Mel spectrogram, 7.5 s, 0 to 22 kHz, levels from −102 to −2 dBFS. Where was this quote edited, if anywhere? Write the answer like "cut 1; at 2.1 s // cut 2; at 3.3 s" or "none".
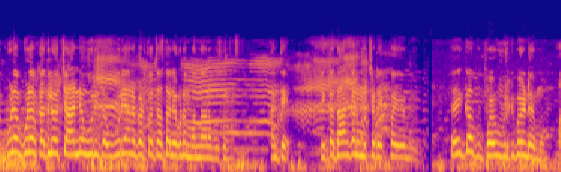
cut 1; at 5.8 s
